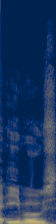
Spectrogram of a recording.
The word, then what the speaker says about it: emu: Well, back to emus, I think you said. Yeah, emus. Why are you saying emu? How do you say then? Emu? Emu, yeah, surely. Like Emus is like saying a cow moose.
